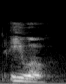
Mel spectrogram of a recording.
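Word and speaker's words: Iwao: And I would uh, credit uh, Ewow. I never pronounce it right. Ewo.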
